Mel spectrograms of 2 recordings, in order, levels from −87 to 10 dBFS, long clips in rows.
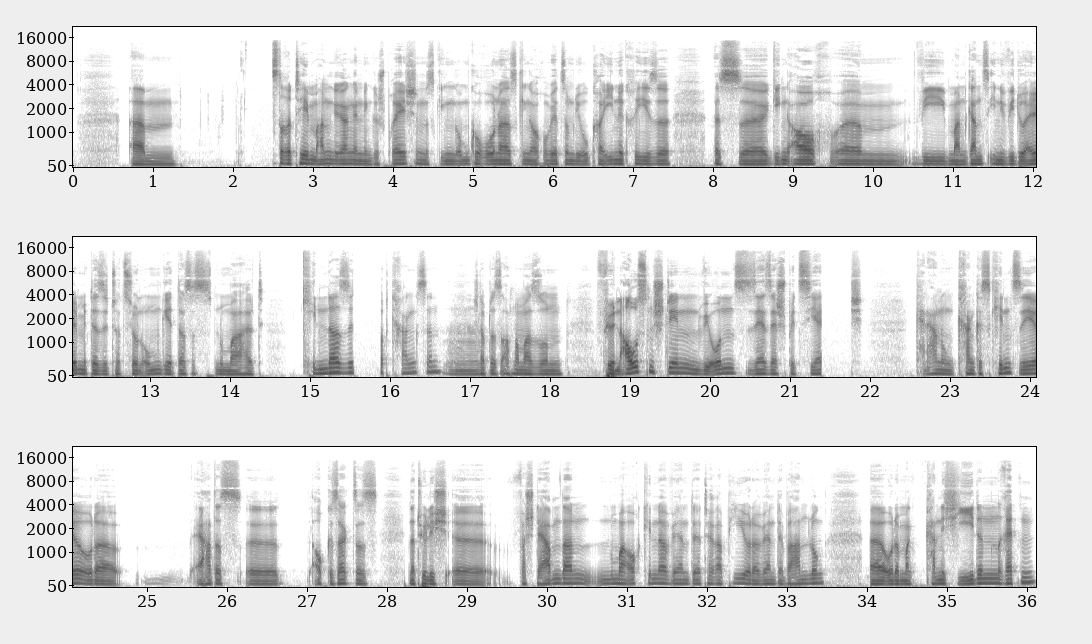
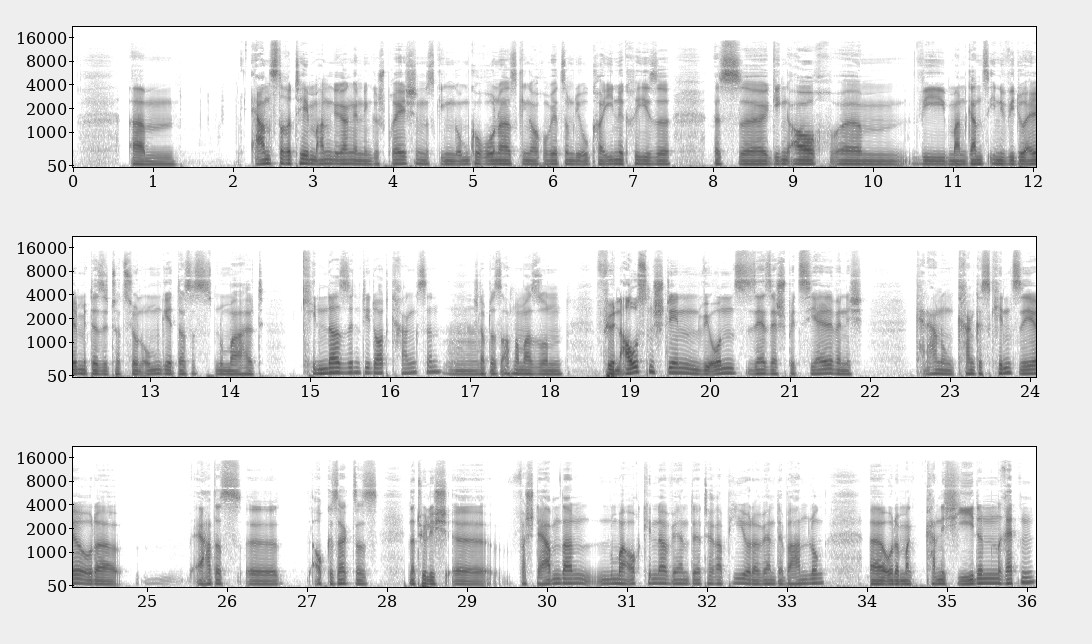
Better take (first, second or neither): second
